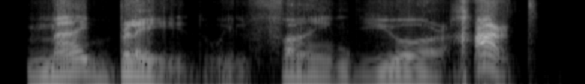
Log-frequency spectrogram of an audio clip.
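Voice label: Spanish male, voice; Pirates Of The Caribbean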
